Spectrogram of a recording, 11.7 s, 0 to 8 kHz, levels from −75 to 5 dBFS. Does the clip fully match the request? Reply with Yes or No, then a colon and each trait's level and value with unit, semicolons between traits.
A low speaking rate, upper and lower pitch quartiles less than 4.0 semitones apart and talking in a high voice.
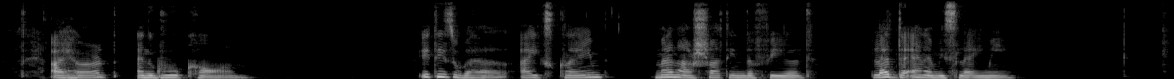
Yes: slow, 115 wpm; narrow, 2.5 semitones; high, 195 Hz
